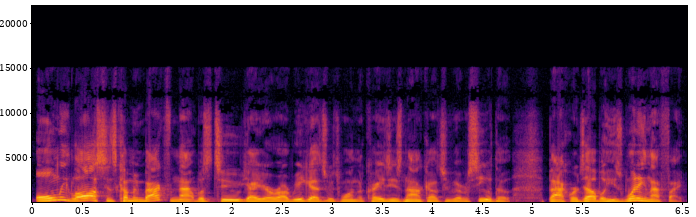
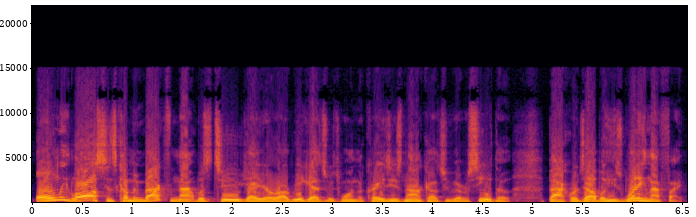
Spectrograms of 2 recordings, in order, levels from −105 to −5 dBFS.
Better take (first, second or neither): first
